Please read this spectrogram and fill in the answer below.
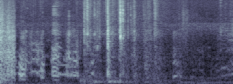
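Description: Freedom Ranger meat chickens clucking and murmuring in short low calls, with a few sharp clicks in the first second or so.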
